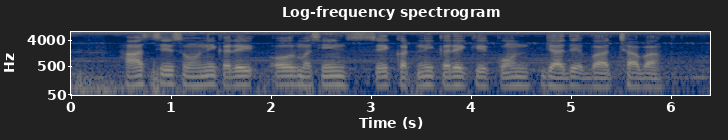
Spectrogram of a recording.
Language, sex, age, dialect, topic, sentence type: Bhojpuri, male, 18-24, Southern / Standard, agriculture, question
